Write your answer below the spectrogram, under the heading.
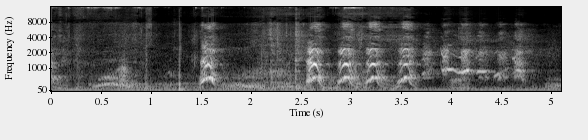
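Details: Jindo dog giving a burst of sharp, rapid yips and barks after a quiet start, several per second for about three seconds before trailing off into softer calls.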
